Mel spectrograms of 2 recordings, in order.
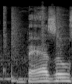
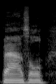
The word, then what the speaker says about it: Basil: And so I figured, but when my ancestors came to America, my grandfather, he was also Basil, but he wanted to sound more American, so he started pronouncing it Basil.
